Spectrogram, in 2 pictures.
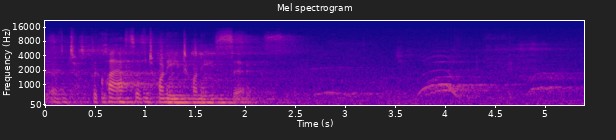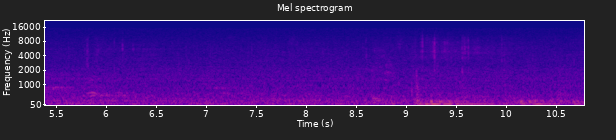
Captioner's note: cheering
